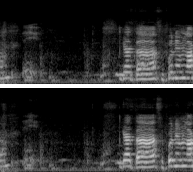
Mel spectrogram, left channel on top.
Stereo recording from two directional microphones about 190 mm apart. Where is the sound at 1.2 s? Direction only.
55° right (ahead or behind).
